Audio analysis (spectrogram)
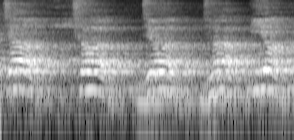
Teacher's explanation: उसके बाद में जो चा वर्ग है च छ ज झ य, जब हम इन वर्णों को बोलते हैं उच्चारित करते हैं तो ये कहां से, जीभ कहां लगती है, छत को छूती है, किसकी, मुंह की छत अर्थात तालु से उच्चारित होते हैं, इसीलिए इनको कहा जाता है तालव्य व्यंजन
